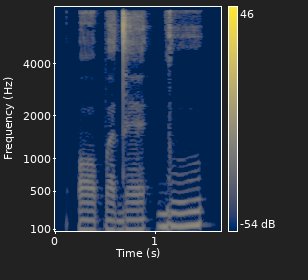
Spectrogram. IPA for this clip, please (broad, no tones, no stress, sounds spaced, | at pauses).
ʔ ɔ p ɐ d ɛ | ɡ u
